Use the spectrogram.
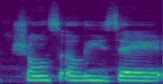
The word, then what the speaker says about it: Champs-Élysées: It is a French name, Champs-Élysées is how it is pronounced if you want to impress your friends.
